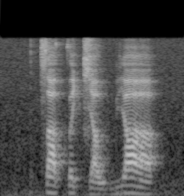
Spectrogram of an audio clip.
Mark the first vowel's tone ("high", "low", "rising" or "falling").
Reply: falling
